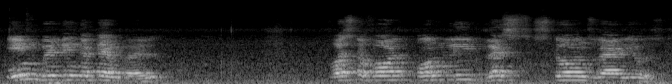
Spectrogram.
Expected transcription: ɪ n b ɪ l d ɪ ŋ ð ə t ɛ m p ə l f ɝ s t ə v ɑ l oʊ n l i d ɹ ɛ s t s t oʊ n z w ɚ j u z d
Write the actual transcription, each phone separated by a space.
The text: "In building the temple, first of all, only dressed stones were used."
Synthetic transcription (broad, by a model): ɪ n b ɪ l d ɪ ŋ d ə t ɛ m p ə l f ɝ s t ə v ɑ l oʊ n l i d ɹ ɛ s t s t oʊ n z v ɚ j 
